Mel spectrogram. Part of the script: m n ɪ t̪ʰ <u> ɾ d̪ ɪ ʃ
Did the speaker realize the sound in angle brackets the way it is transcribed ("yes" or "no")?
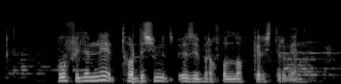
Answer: no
